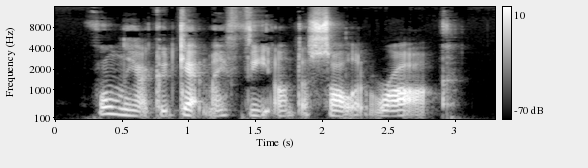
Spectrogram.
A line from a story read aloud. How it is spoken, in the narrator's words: Gimli grumbled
